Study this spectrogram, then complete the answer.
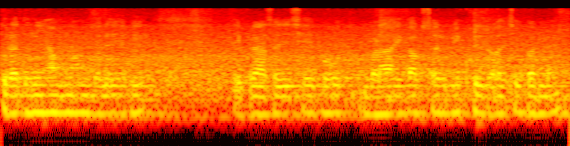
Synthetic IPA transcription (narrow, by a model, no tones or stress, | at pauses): puɾad̪unijamenɦmb̪ʱelɛəbʱi | ḛkɾasəd͡ʒisebəɦut̪ | bəɽaekəpsəɾbʱikʰulɾəɦəlt͡ʃʰukəɾlə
